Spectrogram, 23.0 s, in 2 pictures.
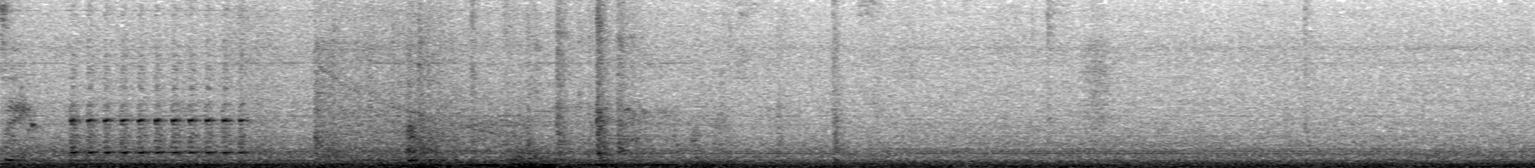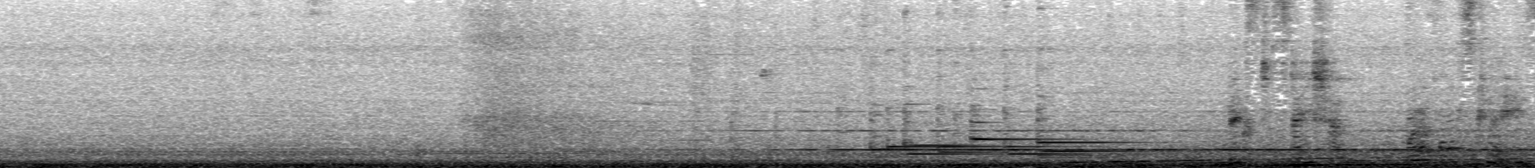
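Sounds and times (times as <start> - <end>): train low rumble: 0.0 - 23.0
two-tone door-closing beeping: 0.5 - 2.0.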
